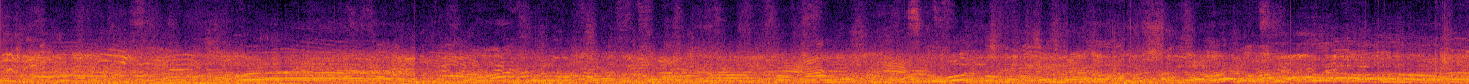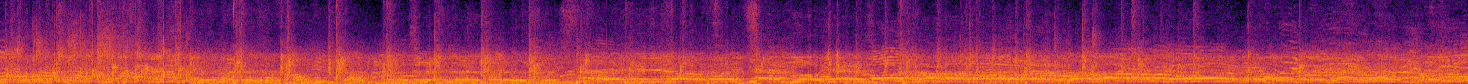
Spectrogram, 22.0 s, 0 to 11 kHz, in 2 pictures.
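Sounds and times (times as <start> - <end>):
crowd shouting and chanting: 0.0 - 22.0
sharp claps or knocks: 11.7 - 18.5.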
